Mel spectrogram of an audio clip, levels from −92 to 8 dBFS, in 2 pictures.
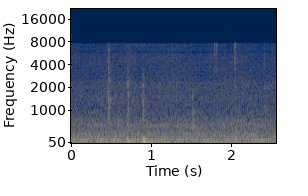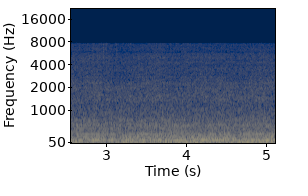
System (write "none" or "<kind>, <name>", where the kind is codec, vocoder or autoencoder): none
